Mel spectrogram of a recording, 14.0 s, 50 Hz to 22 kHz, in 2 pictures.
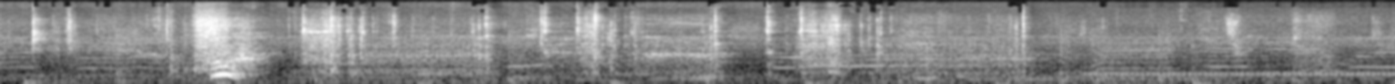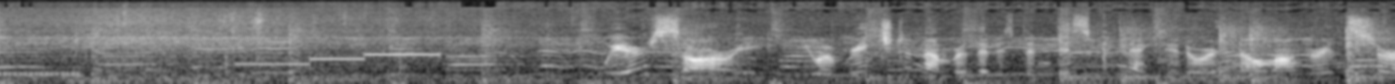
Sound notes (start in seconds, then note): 6.0 telephone ringing; 9.0 beeping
